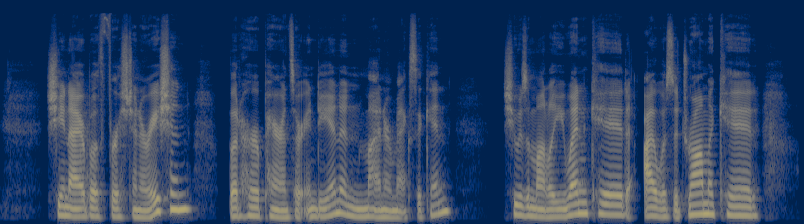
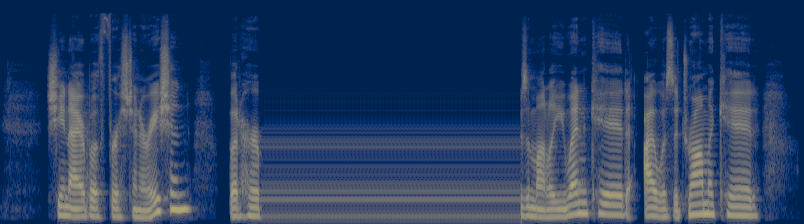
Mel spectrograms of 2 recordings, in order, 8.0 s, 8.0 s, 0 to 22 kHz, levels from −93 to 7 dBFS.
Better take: first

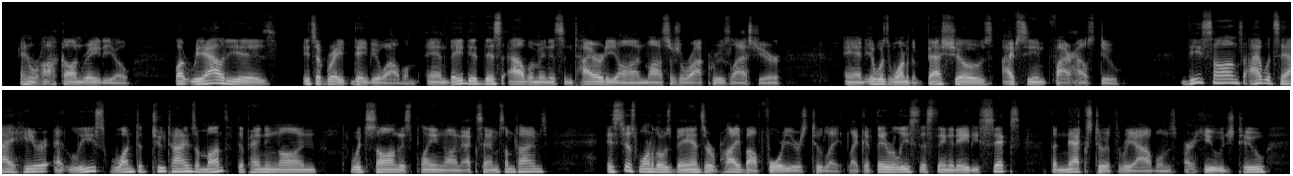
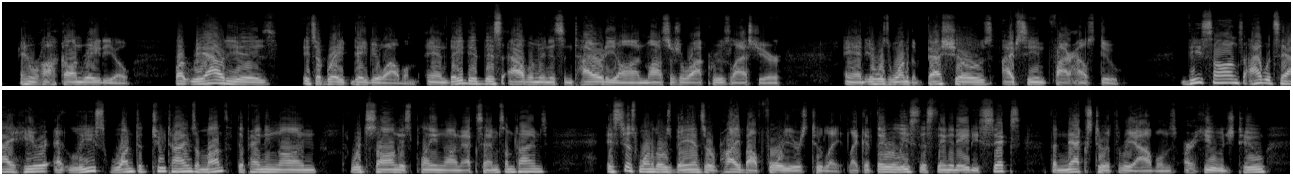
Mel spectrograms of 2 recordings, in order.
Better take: first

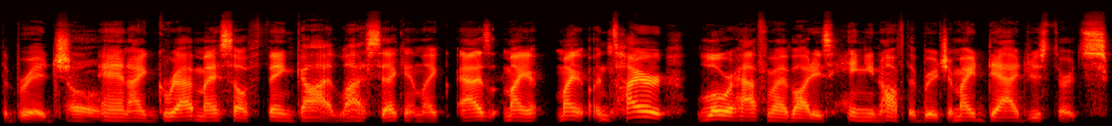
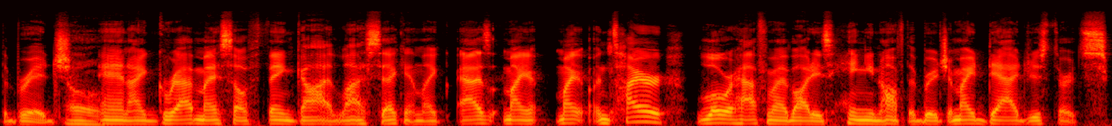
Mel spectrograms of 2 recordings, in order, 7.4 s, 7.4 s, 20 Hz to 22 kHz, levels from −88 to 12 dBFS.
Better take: second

